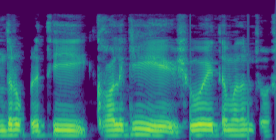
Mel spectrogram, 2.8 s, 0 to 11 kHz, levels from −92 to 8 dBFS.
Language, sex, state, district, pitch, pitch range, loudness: Telugu, male, Andhra Pradesh, Srikakulam, 120 Hz, 115-125 Hz, -13 LUFS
